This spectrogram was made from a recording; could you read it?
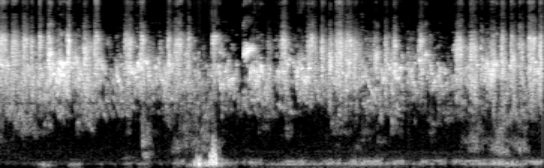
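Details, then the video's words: Pet budgerigars warble and chirp in a crowded, lively jumble, intended to get a solitary pet budgie singing, over a noticeable low rumbling hum and a loud thud near the three-second mark. "No more lonely budgies. Pet parakeets encourage your bird to sing"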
